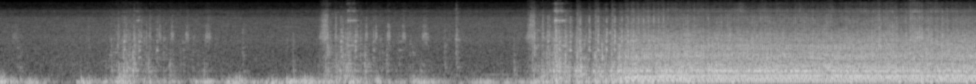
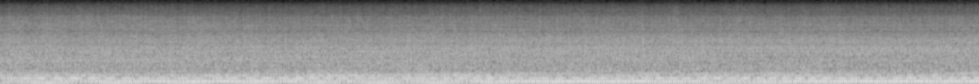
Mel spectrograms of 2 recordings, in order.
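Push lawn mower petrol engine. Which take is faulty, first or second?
first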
